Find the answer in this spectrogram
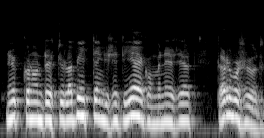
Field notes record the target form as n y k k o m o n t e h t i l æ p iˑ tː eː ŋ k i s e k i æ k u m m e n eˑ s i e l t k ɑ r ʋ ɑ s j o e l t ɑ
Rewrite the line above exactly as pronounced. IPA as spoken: n y k k o n o n t e h t y l æ p iˑ tː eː ŋ k i s e t i æ k o m m e n eˑ s i æ l t t ɑ r ʋ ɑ s j o e l t ɑ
